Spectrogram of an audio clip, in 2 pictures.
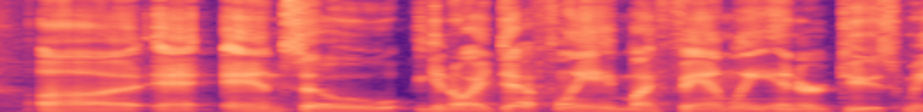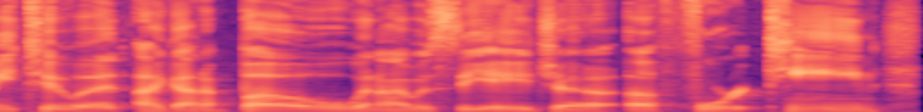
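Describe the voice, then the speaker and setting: With an American accent, a man speaks in an unremarkable speaking voice at a medium pitch, moving at a fairly quick pace with hardly any pauses and ordinary pitch variation, on a very clean recording with a silent background. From Washington state (Olympia). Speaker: backcountry hunter and podcaster. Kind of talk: casual interview. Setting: studio.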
